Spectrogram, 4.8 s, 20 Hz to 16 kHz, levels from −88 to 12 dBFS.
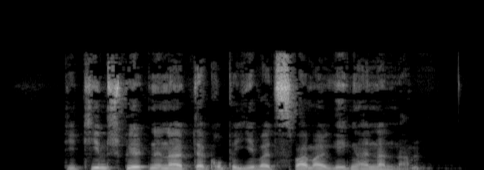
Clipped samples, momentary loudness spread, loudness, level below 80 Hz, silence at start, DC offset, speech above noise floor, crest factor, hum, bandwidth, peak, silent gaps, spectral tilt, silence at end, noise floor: under 0.1%; 17 LU; -24 LUFS; -56 dBFS; 0.65 s; under 0.1%; 52 dB; 24 dB; none; 11.5 kHz; -4 dBFS; none; -3.5 dB/octave; 0.65 s; -78 dBFS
